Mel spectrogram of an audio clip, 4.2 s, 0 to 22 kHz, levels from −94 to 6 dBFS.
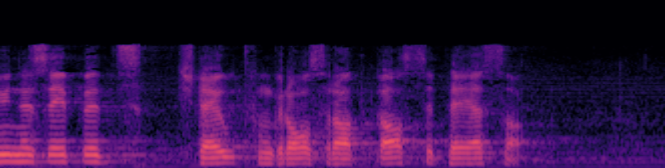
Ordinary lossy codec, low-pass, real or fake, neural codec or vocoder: AAC, 32 kbps; 7.2 kHz; real; none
